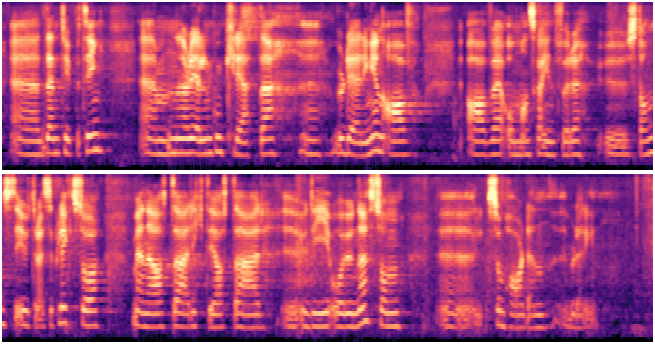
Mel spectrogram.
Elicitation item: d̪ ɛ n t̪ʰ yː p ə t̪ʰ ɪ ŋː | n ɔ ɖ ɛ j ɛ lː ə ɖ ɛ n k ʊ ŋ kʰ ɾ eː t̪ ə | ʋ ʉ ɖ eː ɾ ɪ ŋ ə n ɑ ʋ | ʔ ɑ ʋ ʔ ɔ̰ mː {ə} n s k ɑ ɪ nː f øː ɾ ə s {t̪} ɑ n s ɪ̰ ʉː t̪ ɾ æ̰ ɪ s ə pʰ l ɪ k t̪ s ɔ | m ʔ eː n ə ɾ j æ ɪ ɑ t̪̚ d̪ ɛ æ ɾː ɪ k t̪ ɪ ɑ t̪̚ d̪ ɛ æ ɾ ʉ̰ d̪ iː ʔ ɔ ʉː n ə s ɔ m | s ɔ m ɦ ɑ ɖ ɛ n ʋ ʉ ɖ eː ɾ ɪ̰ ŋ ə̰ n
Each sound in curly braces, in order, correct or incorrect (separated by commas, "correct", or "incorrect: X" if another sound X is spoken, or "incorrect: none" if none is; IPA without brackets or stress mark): incorrect: ɑ, correct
